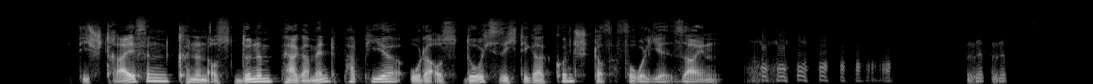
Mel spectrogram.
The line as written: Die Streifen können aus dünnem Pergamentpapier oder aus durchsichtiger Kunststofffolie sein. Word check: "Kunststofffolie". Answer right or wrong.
right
